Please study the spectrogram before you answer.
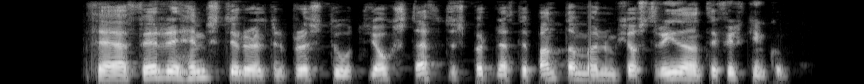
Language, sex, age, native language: Icelandic, male, 20-29, Icelandic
